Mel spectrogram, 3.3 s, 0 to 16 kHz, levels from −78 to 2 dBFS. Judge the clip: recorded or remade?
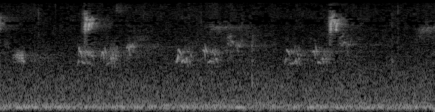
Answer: recorded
